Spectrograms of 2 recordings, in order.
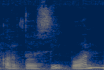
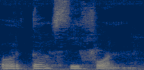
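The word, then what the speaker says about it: Orthosiphon: Nah, contohnya ortosipon dibaca bukan ortosipon tetapi ortosifon.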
